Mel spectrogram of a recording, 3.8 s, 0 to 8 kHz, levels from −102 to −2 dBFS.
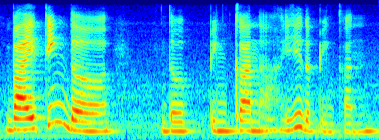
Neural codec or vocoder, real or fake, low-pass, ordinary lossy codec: none; real; 7.2 kHz; none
